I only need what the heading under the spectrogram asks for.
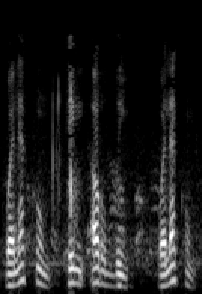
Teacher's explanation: الكاف رقيقة جدا مع الضمة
